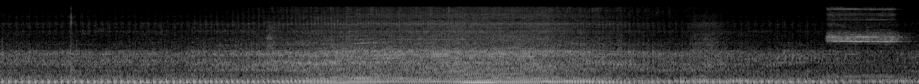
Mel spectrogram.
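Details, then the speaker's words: TVS XL100 BS6 single-cylinder moped, which started but lacked pickup, now after ECM replacement and a new set fitted; starts and runs with a steady putter, revs rising and falling smoothly with no stumble or hunting. "இந்த side shield, battery door, டேங்க்கு எல்லா ஃபிட்டிங்கும் மாட்டிட்டு வண்டியை இப்போ start பண்ணுறோம்."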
